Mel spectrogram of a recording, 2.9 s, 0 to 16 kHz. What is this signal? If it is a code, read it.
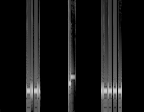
Morse code, heard as a keyed tone, about 50 wpm, 700 Hz. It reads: C 1
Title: Single Letter-Number - Rapid-Fire 50wpm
